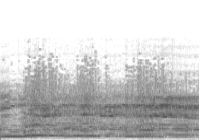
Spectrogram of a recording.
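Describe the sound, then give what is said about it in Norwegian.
A person in the background lets out a long, high-pitched excited yell about how fantastic it is, rising sharply at the start and then held steadily for about two seconds, loud with a crowd-like murmur underneath. “skriker I bakgrunnen, hvor fantastisk det Vi hører det”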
